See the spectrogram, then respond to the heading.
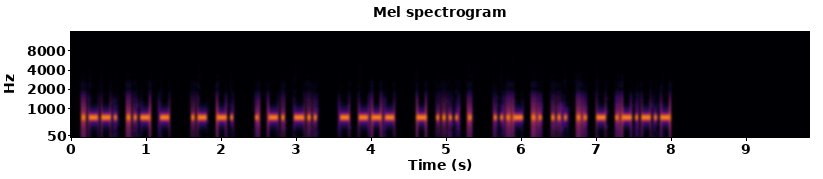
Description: Morse code, heard as a keyed tone, about 28 wpm, 700 Hz. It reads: PUT AN END TO THE VISIT.
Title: Sentences from Top 1200 Words 28wpm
